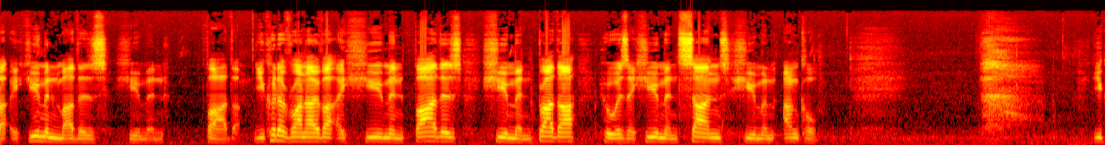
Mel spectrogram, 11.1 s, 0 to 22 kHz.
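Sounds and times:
man speaking: 0.0s - 8.2s
man breathing in sharply: 8.5s - 9.2s, 9.8s - 10.5s.

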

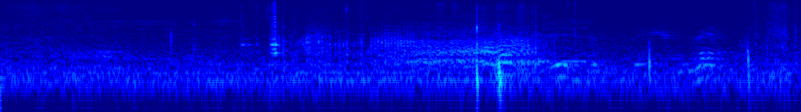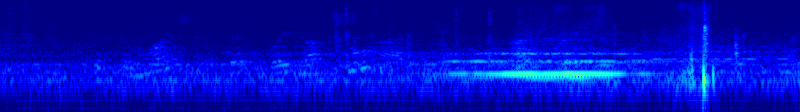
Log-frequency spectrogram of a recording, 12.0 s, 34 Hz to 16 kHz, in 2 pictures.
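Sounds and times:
soft buzz: 8.6s - 12.0s.

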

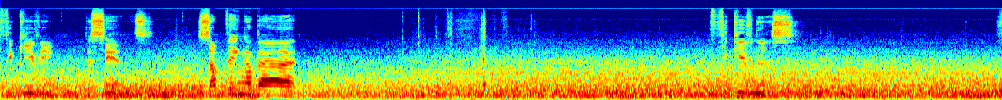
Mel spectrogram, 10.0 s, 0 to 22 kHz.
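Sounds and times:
car road and engine noise: 0.0s - 10.0s.

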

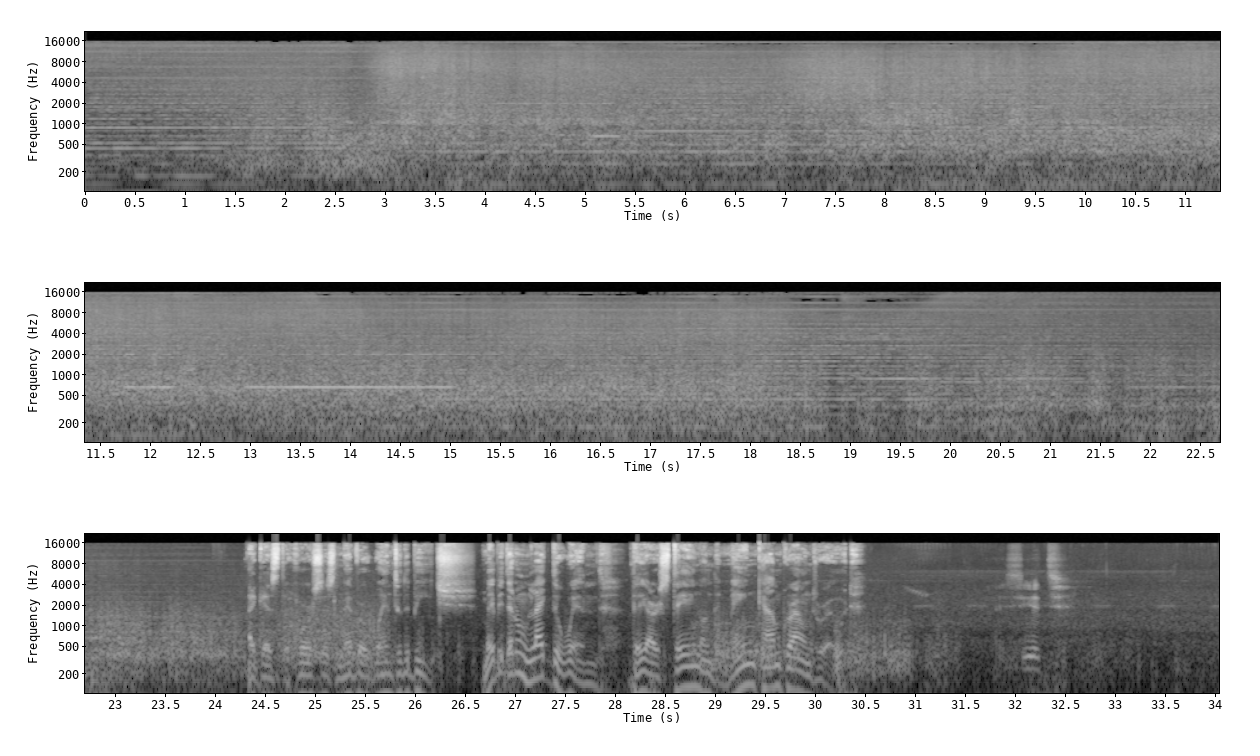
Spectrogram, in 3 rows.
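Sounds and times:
background music with held notes: 0.0s - 25.9s
ocean surf: 0.0s - 34.0s
wind on microphone: 0.0s - 34.0s.

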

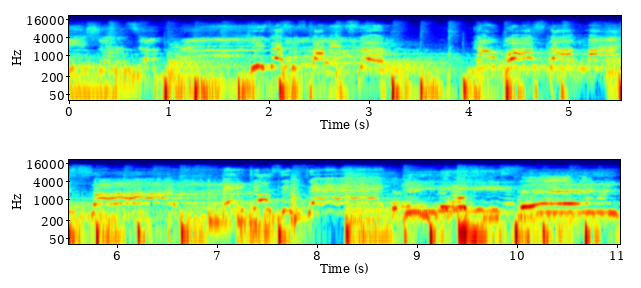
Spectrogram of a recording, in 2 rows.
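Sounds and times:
band playing: 0.3s - 11.0s
person singing with vibrato: 4.3s - 11.0s.

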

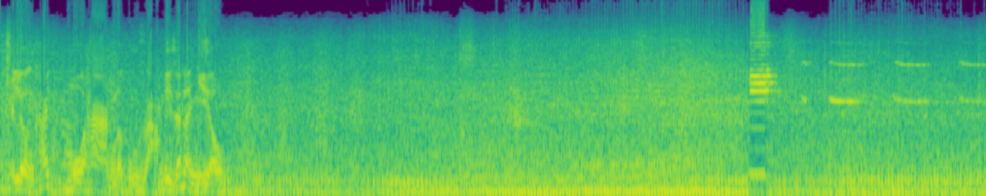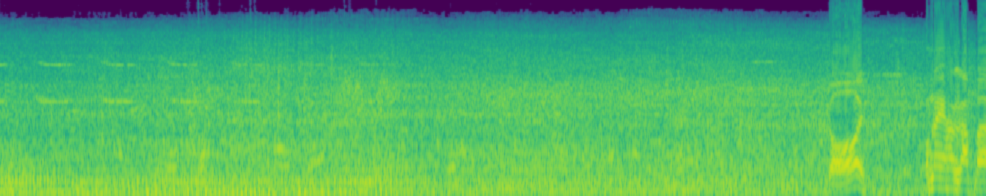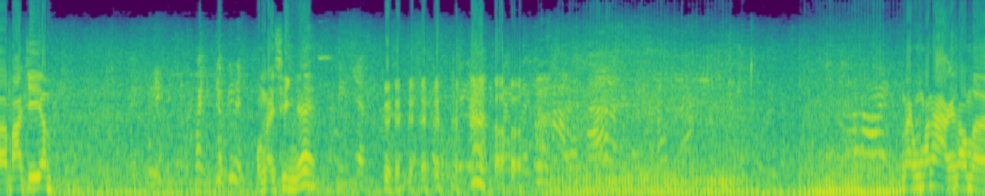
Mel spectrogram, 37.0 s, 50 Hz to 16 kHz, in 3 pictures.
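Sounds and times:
motorbike engine running: 3.2s - 18.4s, 31.3s - 36.8s
horn toot: 9.3s - 11.7s
high electronic beeps: 10.0s - 17.0s.

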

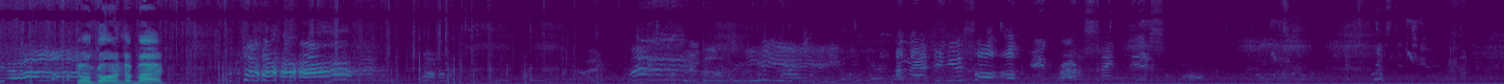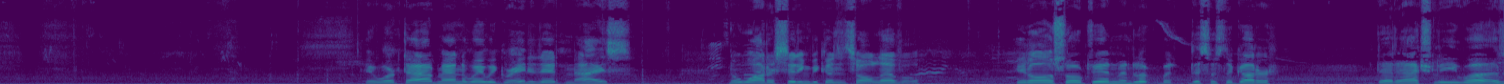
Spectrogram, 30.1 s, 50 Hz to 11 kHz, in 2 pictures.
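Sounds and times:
children shouting: 0.0s - 1.0s, 6.2s - 8.4s.

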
